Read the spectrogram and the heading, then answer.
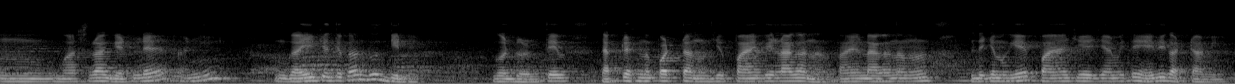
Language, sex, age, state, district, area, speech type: Goan Konkani, male, 45-60, Goa, Pernem, rural, spontaneous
